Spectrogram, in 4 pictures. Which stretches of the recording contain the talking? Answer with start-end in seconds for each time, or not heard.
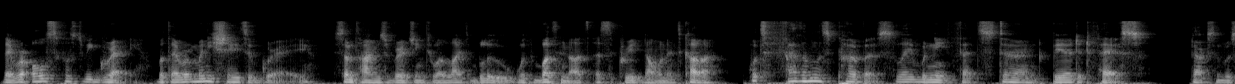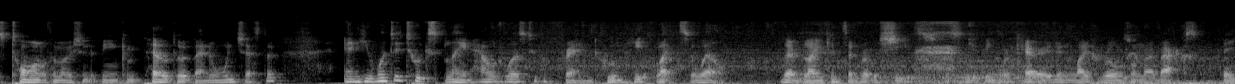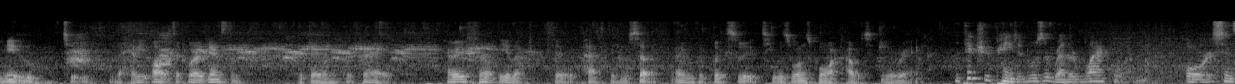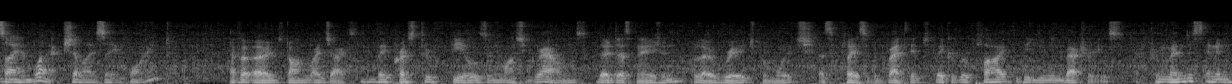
0.0-49.3.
